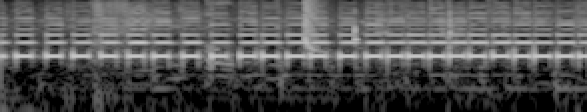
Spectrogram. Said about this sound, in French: au supermarché scannent les, articles. Euh, qui euh, ce son-là, en fait, a une fonction pour elles euh, de euh, confirmation de l'action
